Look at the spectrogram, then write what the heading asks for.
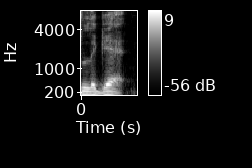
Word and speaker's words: Legette: and leot show or it's Legette sorry I said legot it's Legette I had to look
